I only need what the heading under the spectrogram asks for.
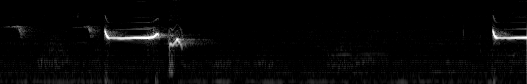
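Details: Ashy tailorbird lure for bird trapping, with one loud sustained whistle ending in a downward flick, then quiet, then a second whistle starting at the end.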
